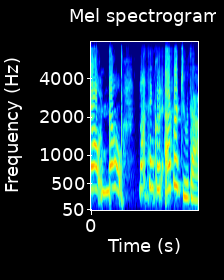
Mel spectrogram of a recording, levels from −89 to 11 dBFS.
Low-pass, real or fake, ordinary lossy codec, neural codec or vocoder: 7.2 kHz; real; Opus, 24 kbps; none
